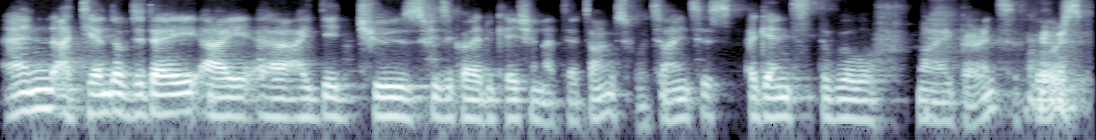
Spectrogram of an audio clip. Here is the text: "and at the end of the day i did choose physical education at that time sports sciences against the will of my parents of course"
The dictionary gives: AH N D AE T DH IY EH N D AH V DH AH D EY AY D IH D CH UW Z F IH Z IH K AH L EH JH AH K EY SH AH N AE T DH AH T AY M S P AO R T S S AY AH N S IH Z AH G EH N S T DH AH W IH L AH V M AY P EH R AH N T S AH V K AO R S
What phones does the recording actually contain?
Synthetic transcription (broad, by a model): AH N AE T DH IY EH N D AH V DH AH D EY AY D IH D CH UW Z F IH Z IH K AH L EH JH AH K EY SH AH N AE T DH AH T AY M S F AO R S S AY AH N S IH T AH G EH N S T DH AH W IH L AH V M AY P EH R AH N T S AH V K AO R S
